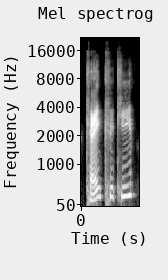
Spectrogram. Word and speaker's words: Kankakee: It's pronounced Kankakee.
